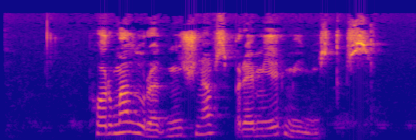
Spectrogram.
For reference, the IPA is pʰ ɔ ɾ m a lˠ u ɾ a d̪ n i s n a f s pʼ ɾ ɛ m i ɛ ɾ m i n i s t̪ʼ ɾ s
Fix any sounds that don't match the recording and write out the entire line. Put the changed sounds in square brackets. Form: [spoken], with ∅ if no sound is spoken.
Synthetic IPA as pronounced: pʰ ɔ ɾ m a lˠ u ɾ a d̪ n i [ʃ] n a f s pʼ ɾ ɛ m i ɛ ɾ m i n i s t̪ʼ ɾ s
